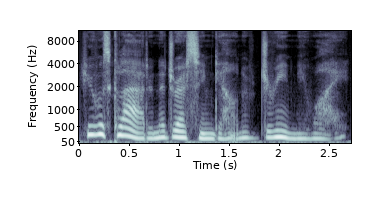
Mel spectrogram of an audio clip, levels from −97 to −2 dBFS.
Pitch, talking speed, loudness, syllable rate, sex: 170 Hz, 220 wpm, -18 LUFS, 5.0 syllables/s, female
